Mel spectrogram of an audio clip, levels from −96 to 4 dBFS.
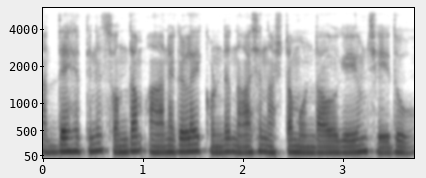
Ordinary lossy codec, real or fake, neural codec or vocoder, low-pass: none; real; none; 5.4 kHz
